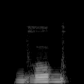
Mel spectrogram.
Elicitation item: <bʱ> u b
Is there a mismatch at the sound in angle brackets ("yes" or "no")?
no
